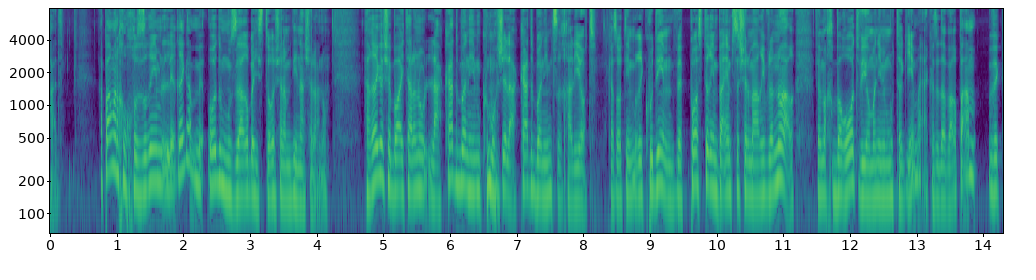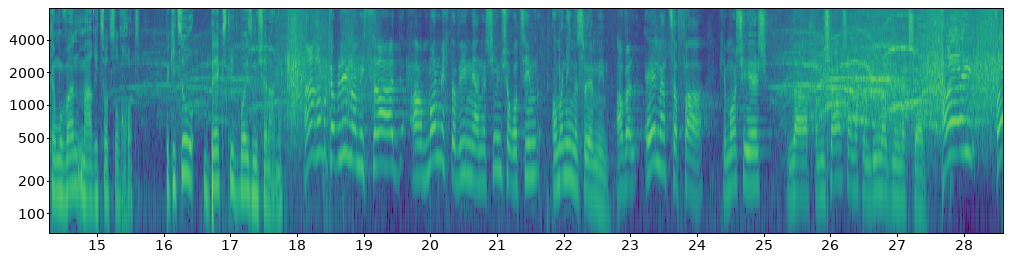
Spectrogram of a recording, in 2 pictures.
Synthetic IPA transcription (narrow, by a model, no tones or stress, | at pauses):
a̰d | hapaːmanaχnuχo̞zʁimle̞ʁe̞ɡame̞ʔo̞dmuzaʁbehisto̞ʁjaʃe̞lhamed̪inaʃe̞lʔa̰nṵ | haʁe̞ɡaʃe̞bo̞ajtalanulaːkatbanimkmo̞ʃe̞la̰ːkatbanimt͡sʁiχalijo̞tkazo̞timʁikʰudimve̞po̞ste̞ʁimbeʔe̞mt͡saʃe̞lmaːʁivlano̞aʁvemaχbaʁo̞tvejomanimːemutaɡima̰ja̰kaze̞dava̰ʁpa̰ːm | vekamuvanmaːʁit͡so̞tsʁouχo̞̰t | b̥e̞kit͡suʁbekst̪ʁitbojzmiʃela̰nuanaχnume̞kablimlemisʁad̪haʁmo̞nmiχt̪avimːianaʃimʃeʁo̞t͡sim | omanimːesujamimavalenhat͡safa | kemo̞ʃejeʃlaχamiʃaʃeanaχnuod̪imlazmanaχʃavhaj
